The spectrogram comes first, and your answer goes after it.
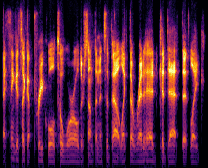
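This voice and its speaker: Male podcast panelist, low-pitched with a very sharp bright edge, loose casual slangy talk. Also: level tone, quick pace, no room sound. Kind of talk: casual chat about games and films.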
